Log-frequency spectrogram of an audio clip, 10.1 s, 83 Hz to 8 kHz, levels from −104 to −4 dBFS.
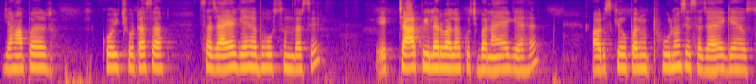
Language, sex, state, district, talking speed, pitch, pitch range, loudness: Hindi, female, Chhattisgarh, Bilaspur, 180 wpm, 205 Hz, 195-210 Hz, -22 LUFS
